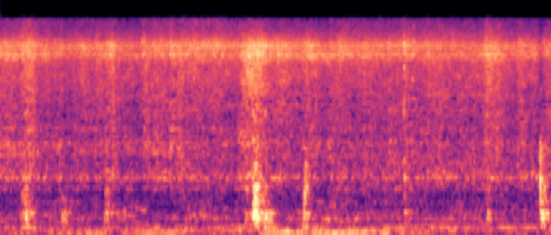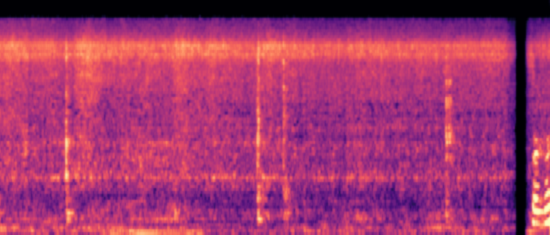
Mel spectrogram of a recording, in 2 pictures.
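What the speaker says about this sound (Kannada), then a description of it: "ಎಣ್ಣೆಯಲ್ಲಿ ಕೊತ್ತಂಬರಿ ಕುದಿರೆ ಎಣ್ಣೆಯಲ್ಲಿ ಚೆನ್ನಾಗಿ ಫ್ರೈ ಆಗಿದೆ" Coriander and mint fry in oil for a green egg curry, a steady soft sizzle with occasional stirring scrapes and pops, close and continuous until a sudden stop at the end.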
